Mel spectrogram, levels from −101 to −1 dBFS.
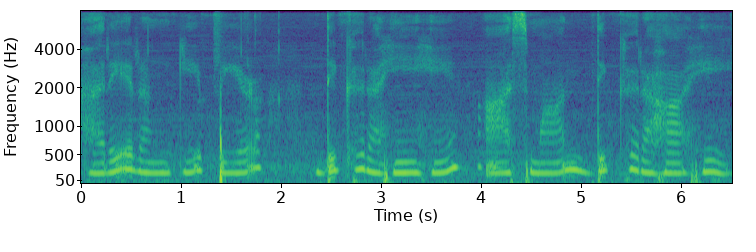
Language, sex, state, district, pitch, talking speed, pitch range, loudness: Hindi, female, Uttar Pradesh, Gorakhpur, 195 Hz, 100 wpm, 185-230 Hz, -26 LUFS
